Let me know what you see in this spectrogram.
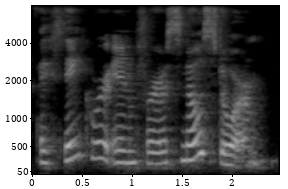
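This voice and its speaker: A woman puts on a character voice with a fairly high pitch, speaking at a fairly slow pace. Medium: read story. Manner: soft, thoughtful.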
